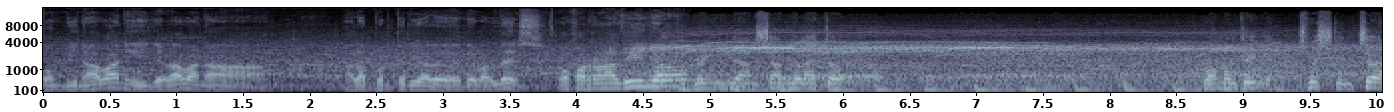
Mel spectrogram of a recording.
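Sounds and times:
stadium crowd roaring: 0.0 - 10.0
background music beat: 4.6 - 9.9.

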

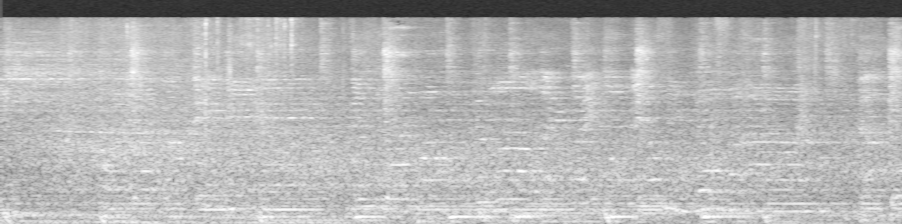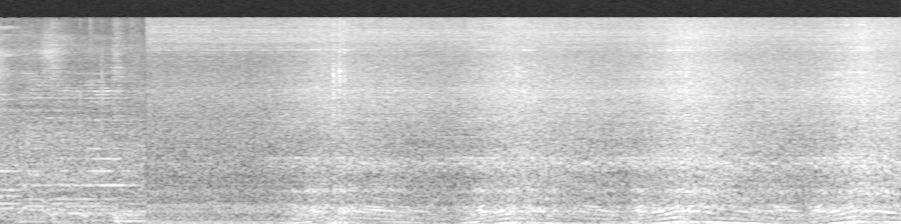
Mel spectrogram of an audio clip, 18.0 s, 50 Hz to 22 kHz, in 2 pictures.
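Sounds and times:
car engine revving: 0.0 - 4.8, 10.5 - 18.0
background music: 0.0 - 10.5.

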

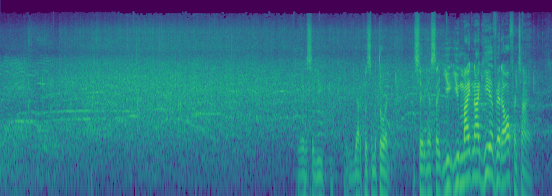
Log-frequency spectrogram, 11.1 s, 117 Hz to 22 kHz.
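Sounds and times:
congregation applauding: 0.0 - 11.0.

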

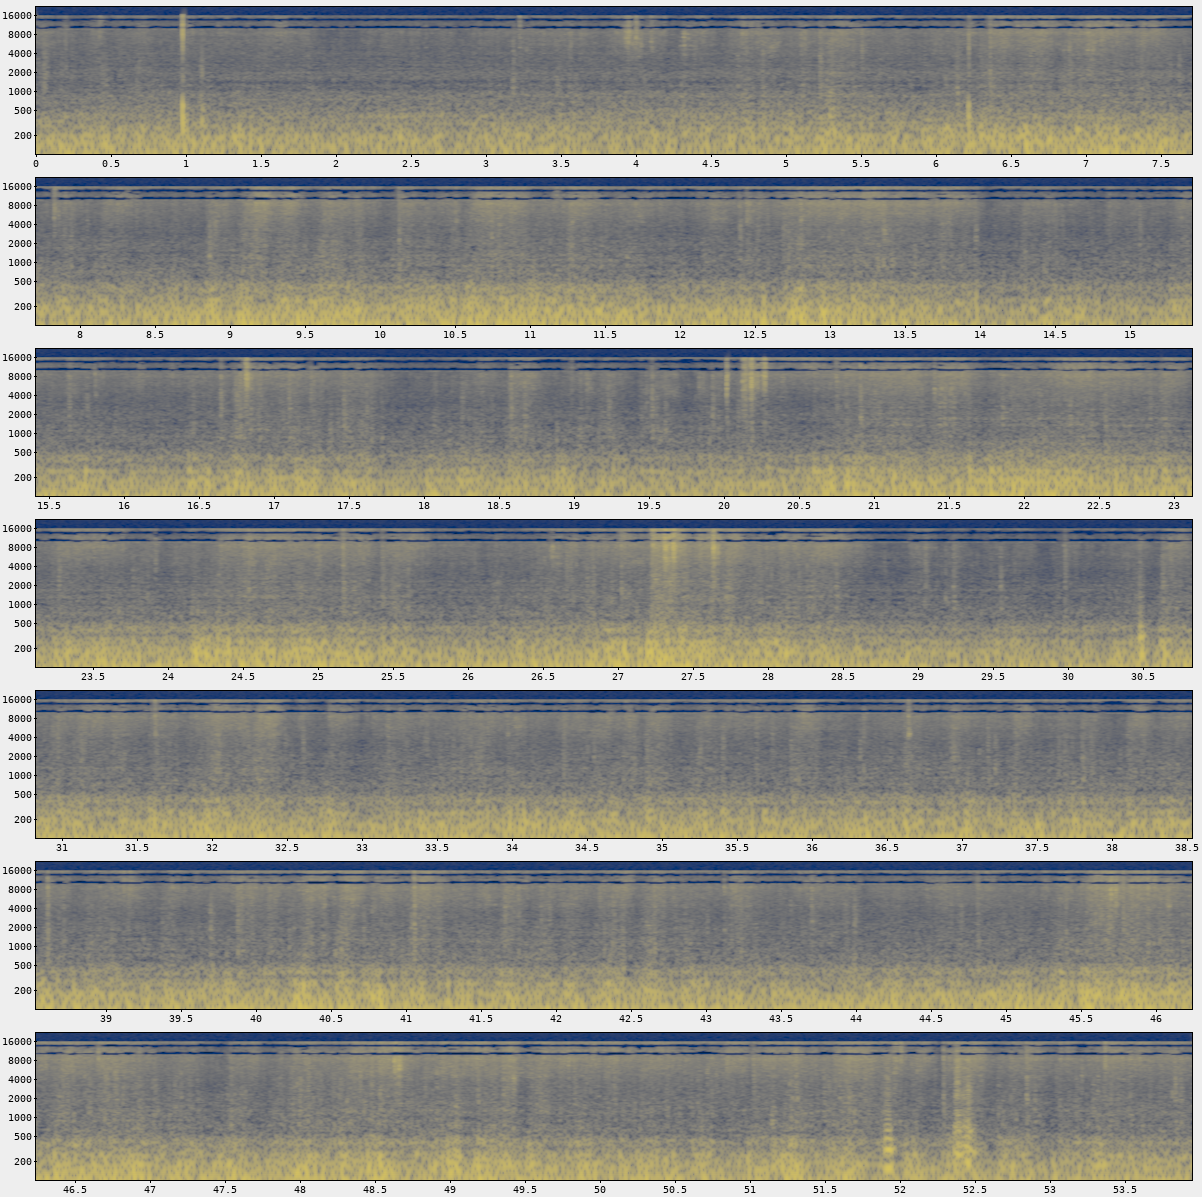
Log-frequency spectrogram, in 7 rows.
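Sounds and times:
car engine and road noise: 0.0 - 53.9.

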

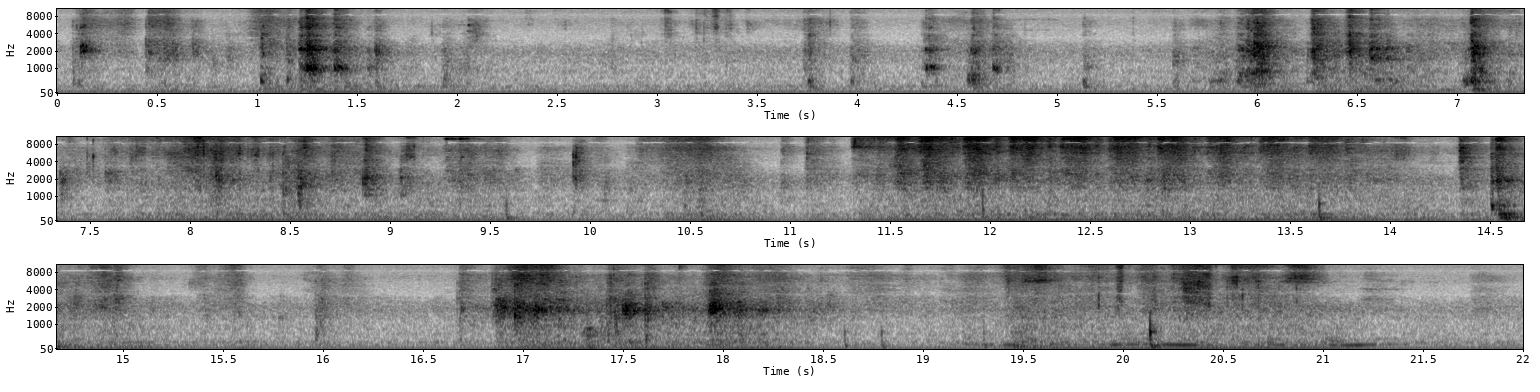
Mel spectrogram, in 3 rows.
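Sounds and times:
small clicks and rustles: 0.0 - 12.3
steady low hum: 0.0 - 22.0.

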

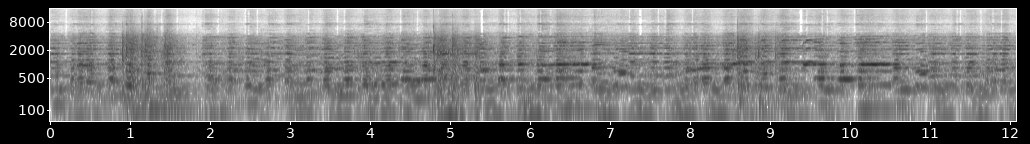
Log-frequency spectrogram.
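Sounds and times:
folk dance music: 0.0 - 12.0
shoes tapping on stage floor: 0.8 - 1.8, 4.7 - 5.7, 8.4 - 9.4
shoe scuff: 4.8 - 5.4.

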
